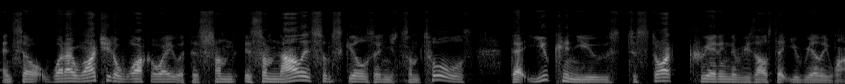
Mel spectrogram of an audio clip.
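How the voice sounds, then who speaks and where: Against a quiet background, a man with an American accent speaks at a medium pitch in a bright, sharp tone with lively intonation. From New Jersey, US. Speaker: dating coach. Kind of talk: webinar presentation. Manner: fast; fumbles words.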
